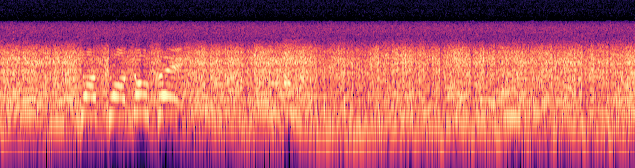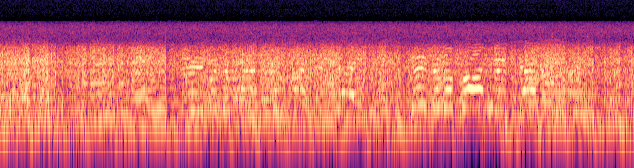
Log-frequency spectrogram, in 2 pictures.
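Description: Hardcore punk band playing live: loud, dense distorted electric guitar music with a voice shouting over it.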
